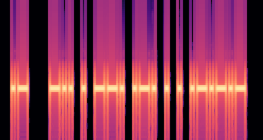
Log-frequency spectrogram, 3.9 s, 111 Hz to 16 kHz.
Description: Morse code, heard as a keyed tone, about 25 wpm, 700 Hz. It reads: A DEGREE.
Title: Sentences from Top 1500 Words 25wpm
